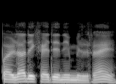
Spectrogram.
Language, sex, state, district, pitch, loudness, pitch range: Hindi, male, Arunachal Pradesh, Longding, 115 Hz, -14 LUFS, 110-120 Hz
